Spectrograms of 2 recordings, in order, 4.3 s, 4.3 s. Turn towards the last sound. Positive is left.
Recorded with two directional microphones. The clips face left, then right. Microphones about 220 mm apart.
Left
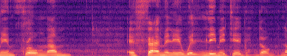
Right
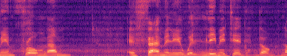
turn(degrees=20)  # may be behind; listen again after turning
